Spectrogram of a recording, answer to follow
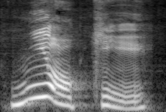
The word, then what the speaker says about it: gnocchi: The first item you might have noticed was "gn": This is pronounced like "canyon."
